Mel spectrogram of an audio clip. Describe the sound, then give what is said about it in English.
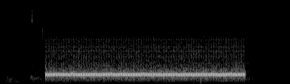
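A single ring of an outgoing phone call to the caller's wife, a mother of three: one steady, two-second electronic ringback tone heard clearly and alone, with no voices, followed by a brief silence. “There's no way she can answer this phone.”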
